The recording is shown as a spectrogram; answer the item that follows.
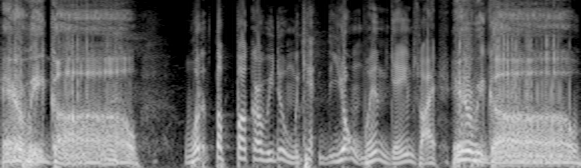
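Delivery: furious, very loud, angry ranting outburst. Ranting about the team's play, pissed off. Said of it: "I'm just pissed off".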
